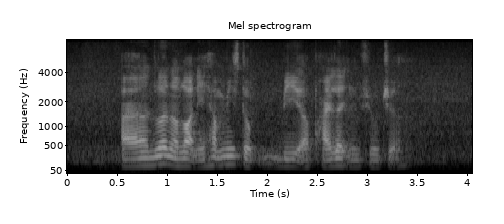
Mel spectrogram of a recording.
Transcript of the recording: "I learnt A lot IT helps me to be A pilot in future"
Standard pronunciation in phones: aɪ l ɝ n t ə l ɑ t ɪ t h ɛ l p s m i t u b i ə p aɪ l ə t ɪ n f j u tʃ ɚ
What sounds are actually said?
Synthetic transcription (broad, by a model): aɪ l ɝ n ə l ɑ t ɪ t h ɛ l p m i t u b i ə p aɪ l ə t ɪ n f j u tʃ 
